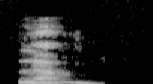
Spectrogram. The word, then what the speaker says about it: lamb: A veces la letra B es muda, lo que en inglés se llama silent B, y que ocurre en palabras que terminan en las letras MB. Entonces se pronuncia solamente la M y no la B final, como es el caso de las palabras lamb, cordero, comb, peineta, o climb, escalar.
